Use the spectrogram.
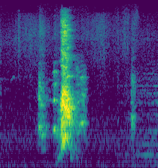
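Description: A dog barks a few times in the background: a soft yip, then one loud sharp bark, and a smaller bark after a pause, with no one talking over it.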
